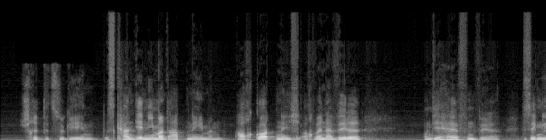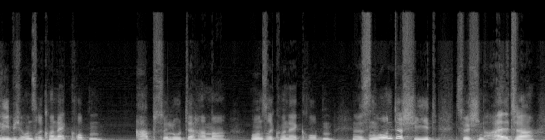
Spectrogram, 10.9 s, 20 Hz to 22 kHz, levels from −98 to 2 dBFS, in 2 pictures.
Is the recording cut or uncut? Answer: cut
